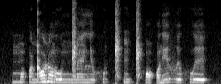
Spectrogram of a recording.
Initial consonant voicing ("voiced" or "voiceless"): voiced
